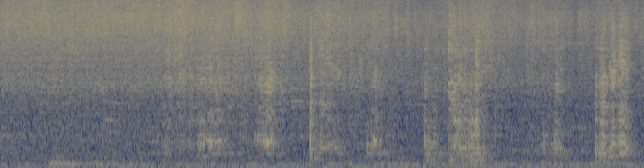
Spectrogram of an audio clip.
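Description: Chicken sizzles as it is sautéed with tomato in a pan, with frequent stirring strokes and scrapes rising over the steady frying hiss.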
